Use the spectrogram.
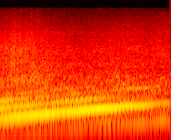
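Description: Dodge Viper rally car racing through a Targa Tasmania stage, its engine note climbing steadily in one loud, sustained pass with a strong rising drone.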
